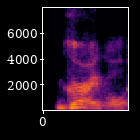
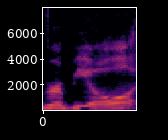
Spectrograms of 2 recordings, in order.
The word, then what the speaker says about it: Grable: Is it Grable? Grable, yeah. I spent months saying Grabeel until I heard you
